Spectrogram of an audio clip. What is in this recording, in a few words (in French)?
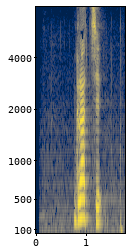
Merci italien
